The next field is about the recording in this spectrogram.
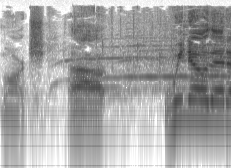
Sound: audience cheers

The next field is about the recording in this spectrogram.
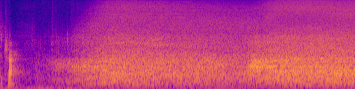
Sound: rowing machine runs

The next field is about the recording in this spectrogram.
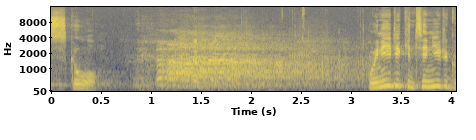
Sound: audience laughing

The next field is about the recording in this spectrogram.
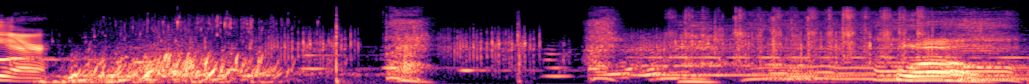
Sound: panting

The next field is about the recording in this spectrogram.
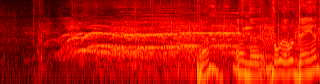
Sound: congregation cheering

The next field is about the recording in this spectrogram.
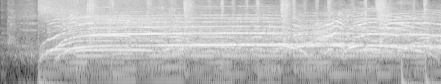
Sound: audience cheers

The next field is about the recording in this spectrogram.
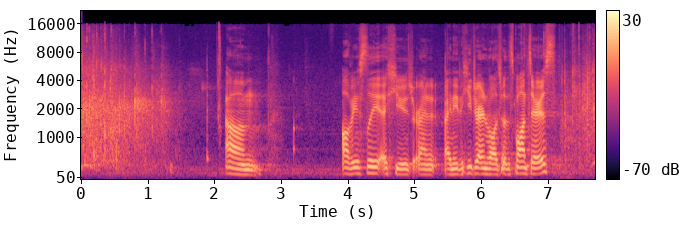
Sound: applause

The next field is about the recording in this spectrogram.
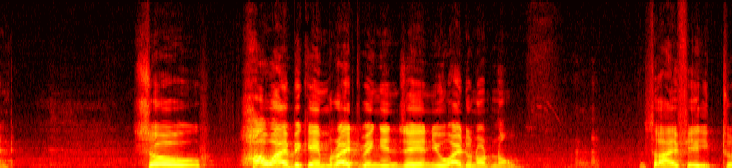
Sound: few laugh

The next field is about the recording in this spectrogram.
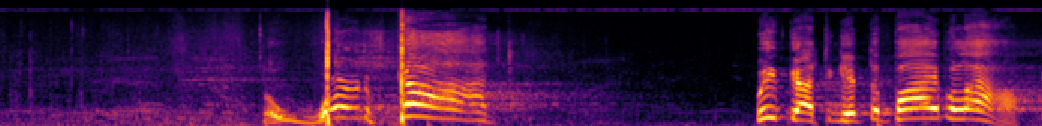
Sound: slap

